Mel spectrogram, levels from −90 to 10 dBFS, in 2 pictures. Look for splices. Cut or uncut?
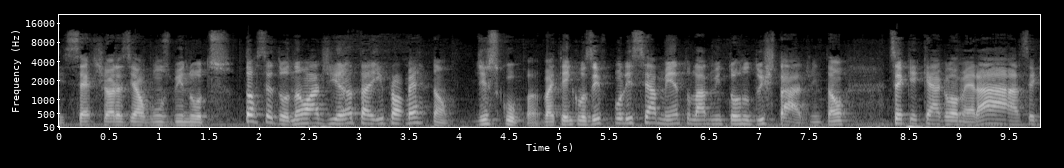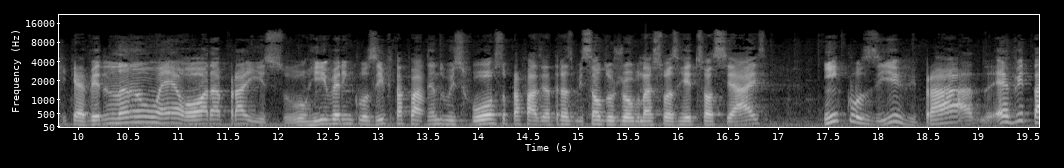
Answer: cut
